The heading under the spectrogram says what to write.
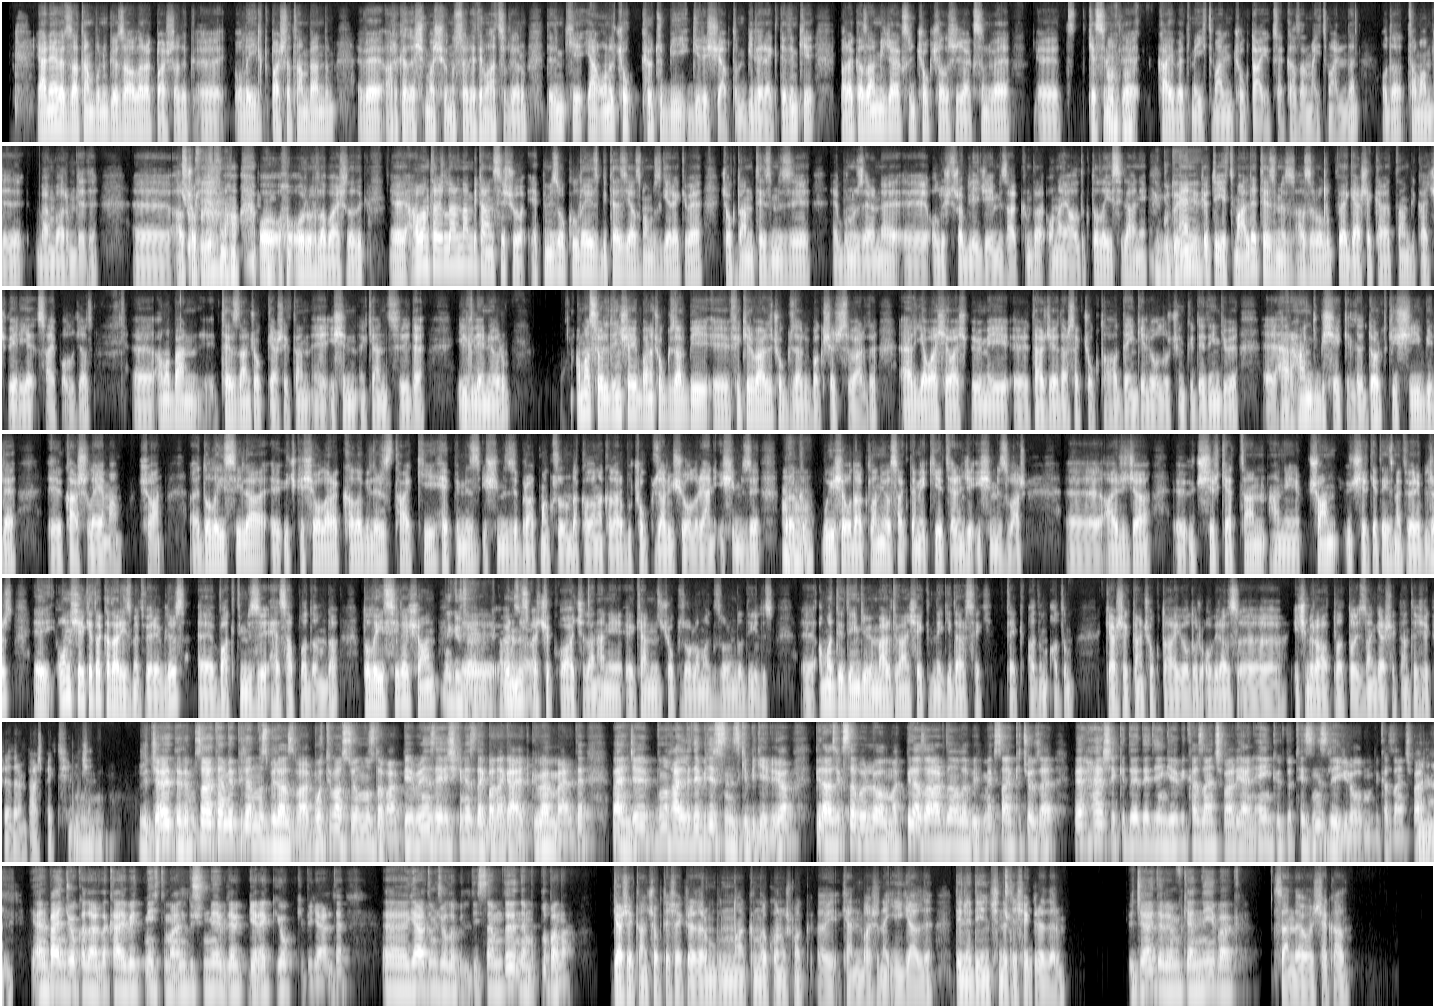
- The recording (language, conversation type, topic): Turkish, advice, Kaynakları işimde daha verimli kullanmak için ne yapmalıyım?
- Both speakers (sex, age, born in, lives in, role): male, 25-29, Turkey, Germany, advisor; male, 25-29, Turkey, Germany, user
- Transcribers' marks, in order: tapping; laughing while speaking: "o o ruhla başladık"; swallow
